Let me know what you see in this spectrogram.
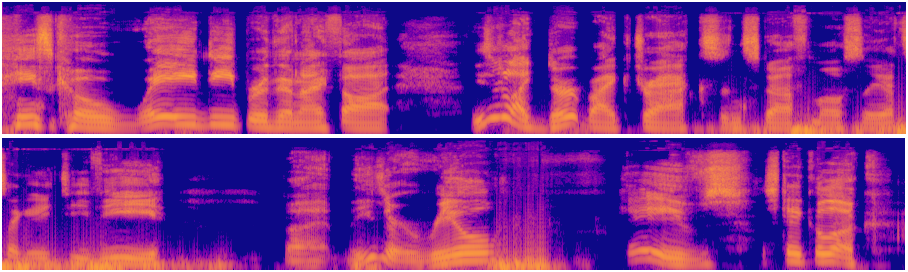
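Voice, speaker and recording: A young man narrating his road trip as a travel vlogger, chatty and relaxed, easily impressed by what he finds. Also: medium pitch, measured pace. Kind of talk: casual travel vlog narration. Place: desert campsite and caves outdoors.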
